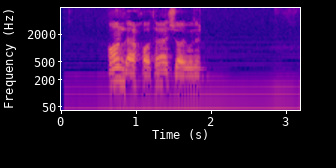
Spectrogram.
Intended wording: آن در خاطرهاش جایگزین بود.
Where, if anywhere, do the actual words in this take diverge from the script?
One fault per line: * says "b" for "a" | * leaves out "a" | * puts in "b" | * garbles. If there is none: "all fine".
all fine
